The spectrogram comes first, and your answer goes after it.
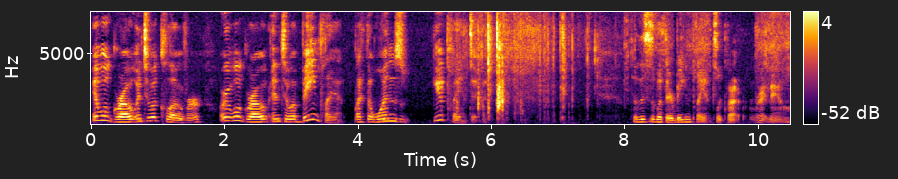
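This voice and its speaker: A woman reading a picture book to children like a teacher, in simple, deliberate phrases, pausing to explain and ask questions. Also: fairly low pitch, vocal fry, darkish tone, slight background noise. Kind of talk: read-aloud storytime with explanatory asides.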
